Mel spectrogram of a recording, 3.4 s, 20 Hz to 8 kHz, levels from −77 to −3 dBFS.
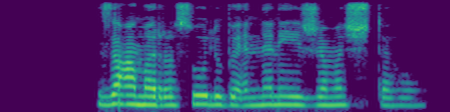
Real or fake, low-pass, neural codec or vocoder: real; 7.2 kHz; none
